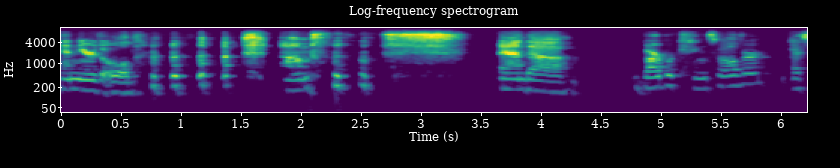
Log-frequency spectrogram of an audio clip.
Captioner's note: chuckling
